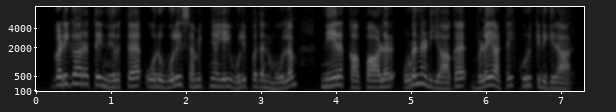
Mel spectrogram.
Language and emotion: Tamil, neutral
